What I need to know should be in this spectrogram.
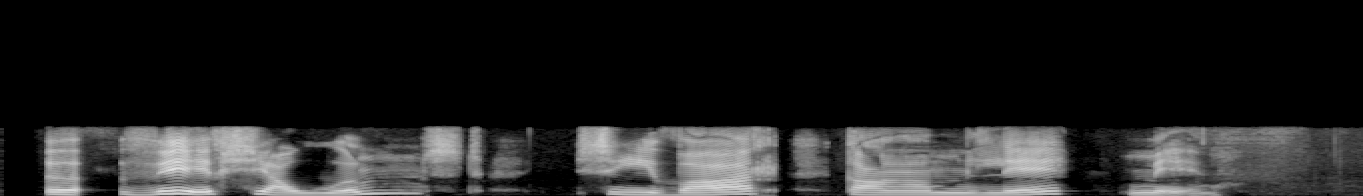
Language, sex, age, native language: Icelandic, male, 8, Icelandic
